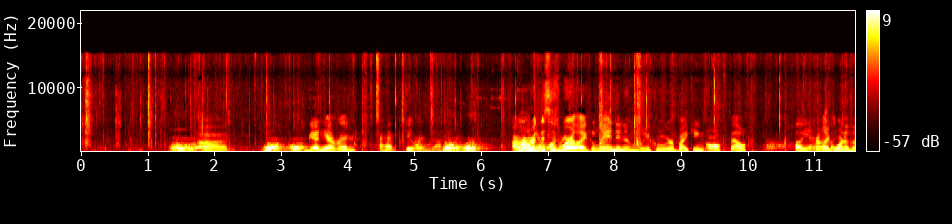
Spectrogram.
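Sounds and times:
dog barking in a drawn-out whining cry: 1.3s - 1.8s, 2.7s - 3.4s, 5.1s - 6.2s
speech: 1.8s - 2.4s, 3.4s - 11.6s.

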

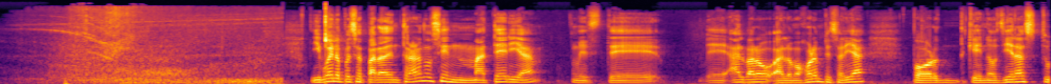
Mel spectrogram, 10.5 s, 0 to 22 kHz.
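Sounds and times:
spaceship launch sound effect roar: 0.0s - 3.0s
descending whoosh: 0.0s - 3.3s
speech: 3.2s - 10.5s.

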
